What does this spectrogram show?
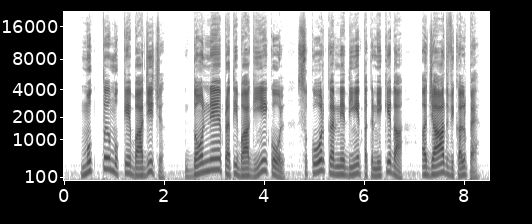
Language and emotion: Dogri, neutral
